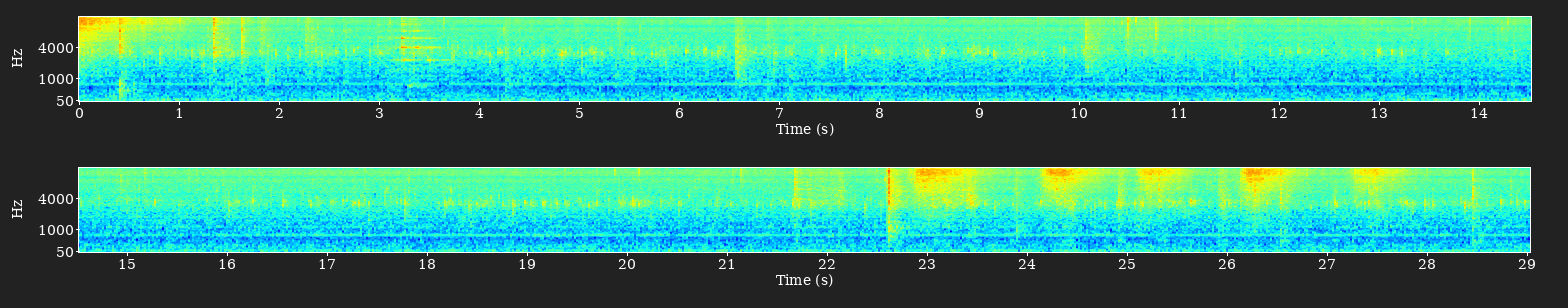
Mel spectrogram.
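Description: Steady noise of commercial gas wok burners and the kitchen extractor hood running, with a low hum and a constant tone. About three-quarters of the way in there is a sharp metal clank, followed by several short bursts of sizzling and stirring in a steaming wok.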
